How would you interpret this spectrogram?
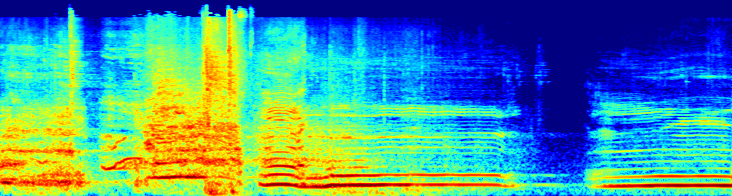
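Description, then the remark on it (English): A deep, mournful creature bellow, low and drawn out like a groaning walrus, sustained in long wavering calls with a brief pause before a final moan, loud with no talking; a cave troll's vocalization made as a very sad, mortally wounded walrus sound. “And right at that one moment, we changed the cave troll's vocalizations completely from anything aggressive or tired to a very sad, mortally wounded walrus sound.”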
